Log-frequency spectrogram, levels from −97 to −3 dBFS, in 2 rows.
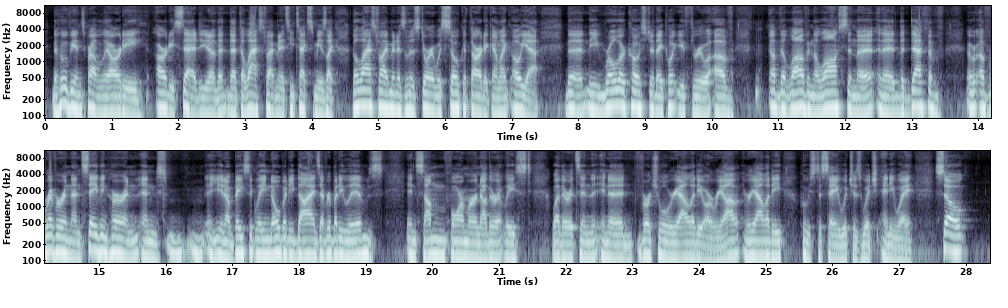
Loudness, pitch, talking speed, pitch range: -18 LUFS, 120 Hz, 205 wpm, 110-135 Hz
